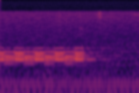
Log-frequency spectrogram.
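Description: A Polycom desk phone rings with an incoming blind-transferred call: a bright electronic warble pulses in short bursts for under a second, then stops, leaving a quiet background.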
